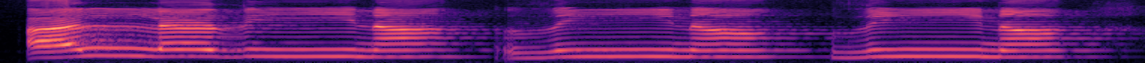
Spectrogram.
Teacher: जब इस हर्फ को अदा करेंगे ज़ाल को तो इसमें सीटी वाली सिफत जाहिर नहीं होगी, जैसे कि अल्लज़ीना, ज़ीना ज़ीना।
